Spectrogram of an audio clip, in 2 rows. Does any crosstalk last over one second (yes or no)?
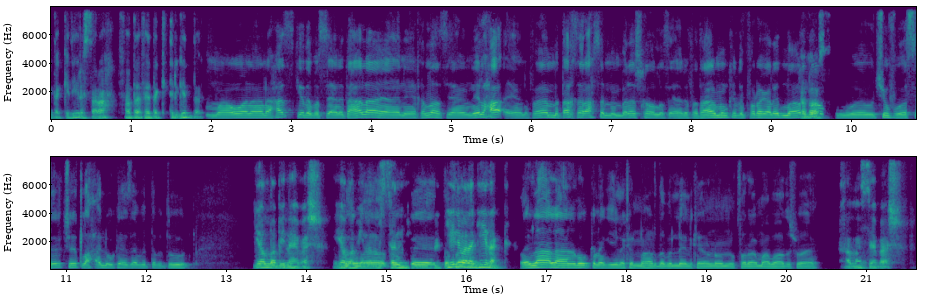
yes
